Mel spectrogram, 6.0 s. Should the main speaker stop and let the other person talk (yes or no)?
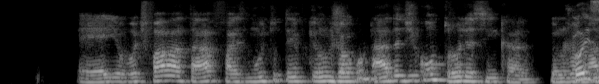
yes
